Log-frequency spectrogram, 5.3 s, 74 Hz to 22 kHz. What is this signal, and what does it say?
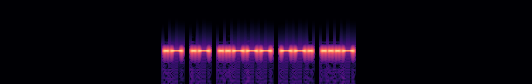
Morse code, heard as a keyed tone, about 34 wpm, 700 Hz. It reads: AA2GV
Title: USA Call Signs - 5 Characters - 35wpm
